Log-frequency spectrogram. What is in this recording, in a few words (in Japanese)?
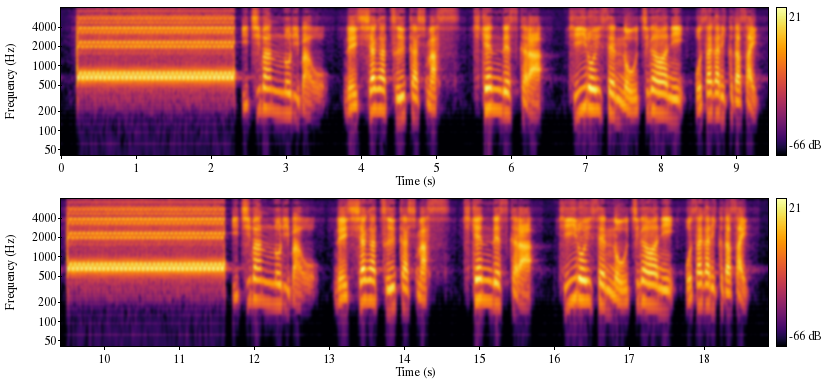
1番のりば通過放送 男声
